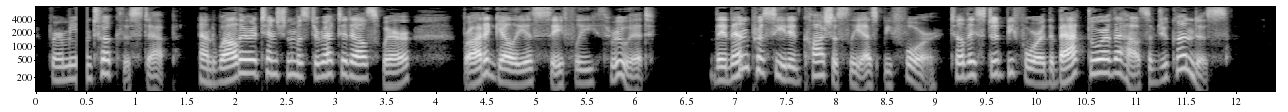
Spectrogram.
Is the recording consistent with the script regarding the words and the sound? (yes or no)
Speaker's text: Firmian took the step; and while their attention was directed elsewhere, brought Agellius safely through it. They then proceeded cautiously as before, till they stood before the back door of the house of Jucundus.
no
